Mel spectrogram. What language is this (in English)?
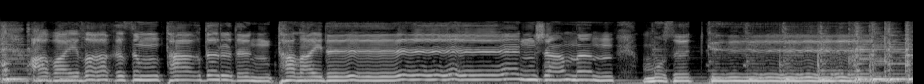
Kazakh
